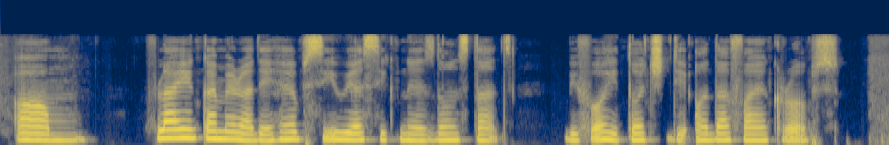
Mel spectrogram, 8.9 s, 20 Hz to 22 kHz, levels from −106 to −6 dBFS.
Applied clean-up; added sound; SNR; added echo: none; none; none; none.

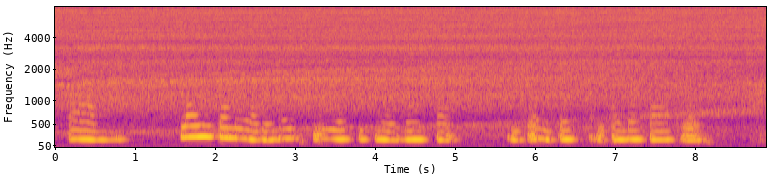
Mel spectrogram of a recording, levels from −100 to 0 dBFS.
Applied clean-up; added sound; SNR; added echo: none; Fill (with liquid) / Water tap, faucet; 4 dB; reverberation time 0.3 s.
